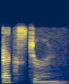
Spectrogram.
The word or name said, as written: externe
